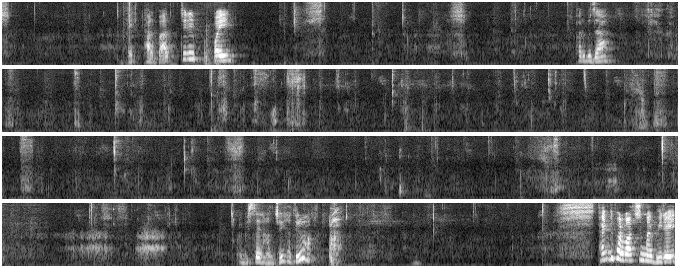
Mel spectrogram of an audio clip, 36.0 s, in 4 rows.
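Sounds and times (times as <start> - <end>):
person chewing watermelon: 3.8 - 7.6, 8.4 - 30.2, 31.4 - 34.5.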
